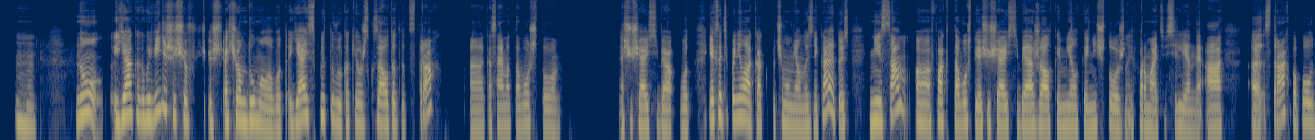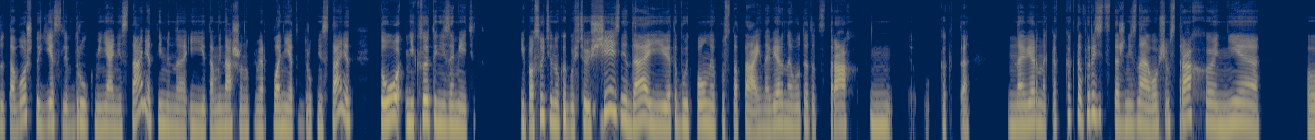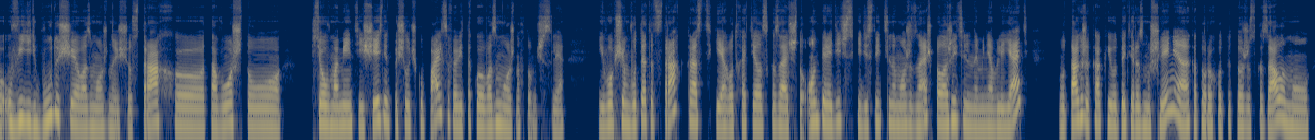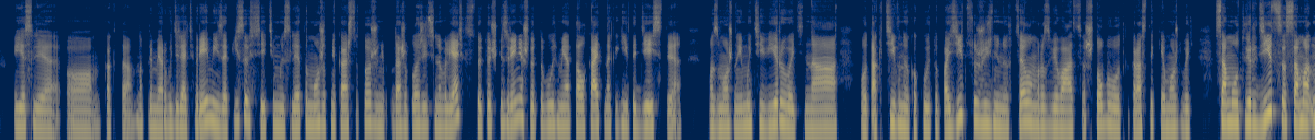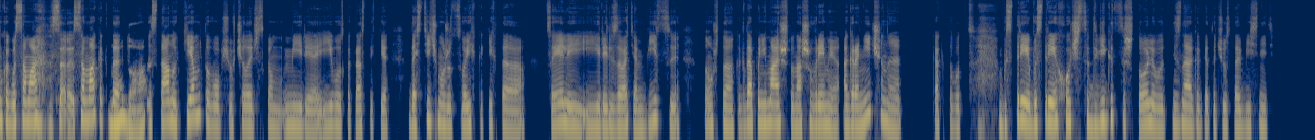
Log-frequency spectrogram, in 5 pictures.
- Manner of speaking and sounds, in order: other background noise; chuckle
- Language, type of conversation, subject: Russian, advice, Как вы переживаете кризис середины жизни и сомнения в смысле жизни?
